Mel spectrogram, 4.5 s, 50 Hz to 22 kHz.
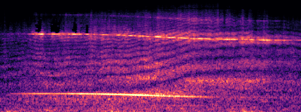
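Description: Freewing F-4 Phantom RC jet flying overhead in crosswind conditions, a steady high whine with a shifting pitch as it passes, sustained and moderately near against outdoor wind.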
